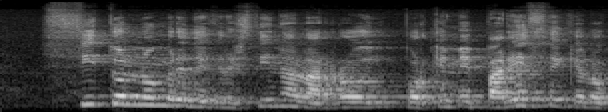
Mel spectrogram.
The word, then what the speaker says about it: Larroy: nuestras aulas universitarias Cristina Larroy lo pronuncio con español en español no a la francesa Cristina Larroy catedrática y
